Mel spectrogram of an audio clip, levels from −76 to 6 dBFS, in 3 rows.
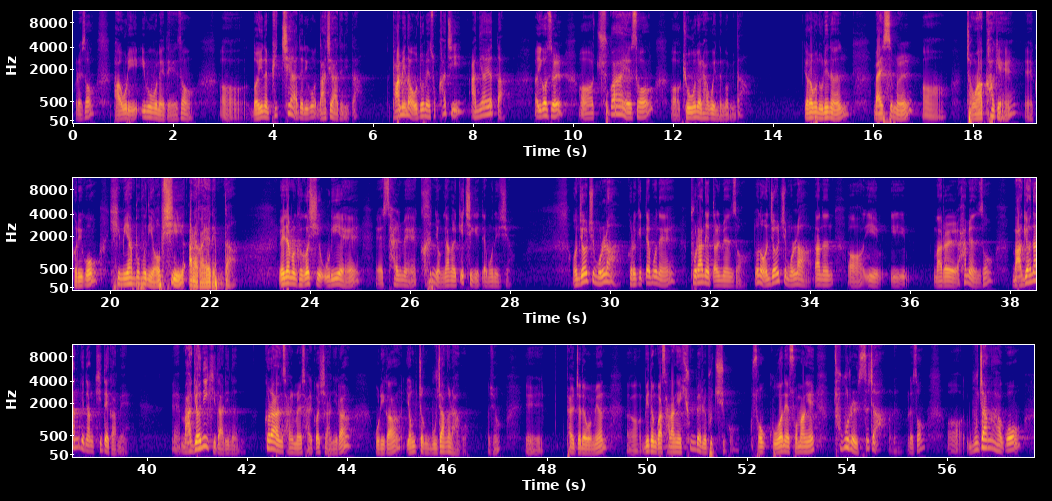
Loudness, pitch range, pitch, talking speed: -17 LUFS, 95-130 Hz, 110 Hz, 235 characters per minute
